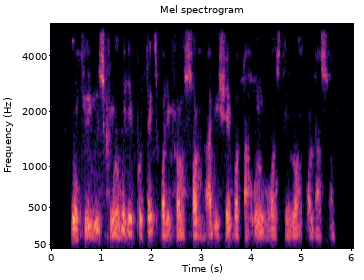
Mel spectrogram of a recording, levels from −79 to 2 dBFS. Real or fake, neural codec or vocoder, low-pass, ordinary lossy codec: fake; vocoder, 22.05 kHz, 80 mel bands, HiFi-GAN; 5.4 kHz; Opus, 32 kbps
